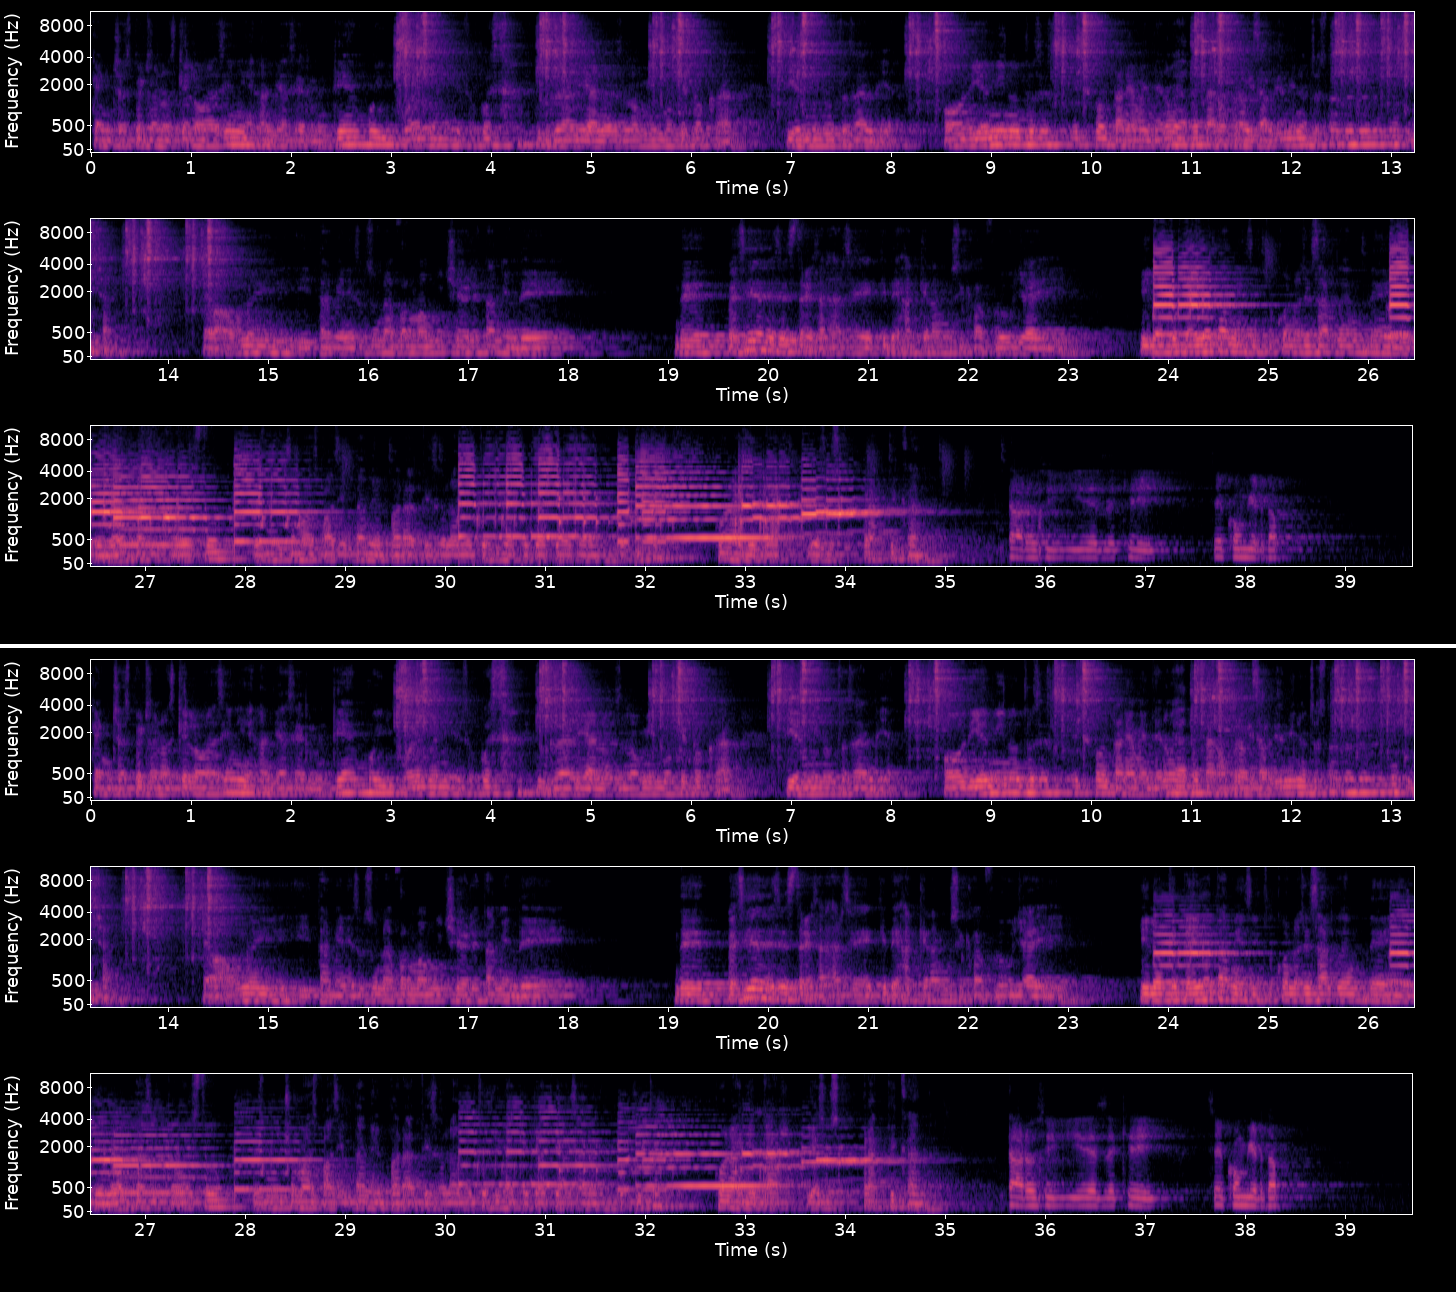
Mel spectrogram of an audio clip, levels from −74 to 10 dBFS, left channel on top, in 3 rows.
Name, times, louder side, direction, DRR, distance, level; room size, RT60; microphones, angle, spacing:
voice 1, 0.0-6.4 6.9-8.0 8.5-13.5 14.3-18.0 19.1-23.0 23.7-27.8 28.1-32.2 32.7-33.9 34.2-34.9, equal, 75° right, 1 dB, 1.2 m, -31 dB
sound 1, 3.0-3.4 4.4-4.8 5.6-6.0 6.8-7.2 8.1-8.5 9.6-10.0 11.0-11.4 12.4-13.2 13.5-14.5, left 1 dB, 10° right, 1.8 m, -33 dB
sound 2, 23.8-24.8 26.2-28.8 30.1-34.6 35.9-36.0, left 5 dB, 55° left, 0.3 m, -24 dB
voice 2, 35.6-37.1 37.6-38.4, right 4 dB, 60° right, 9 dB, 0.3 m, -34 dB
16.5 x 13.0 x 2.8 m, 2.2 s
head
